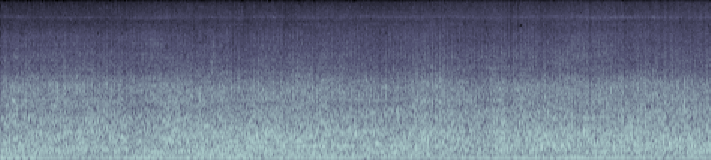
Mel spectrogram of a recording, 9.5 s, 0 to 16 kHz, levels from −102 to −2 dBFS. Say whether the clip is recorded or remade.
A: recorded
